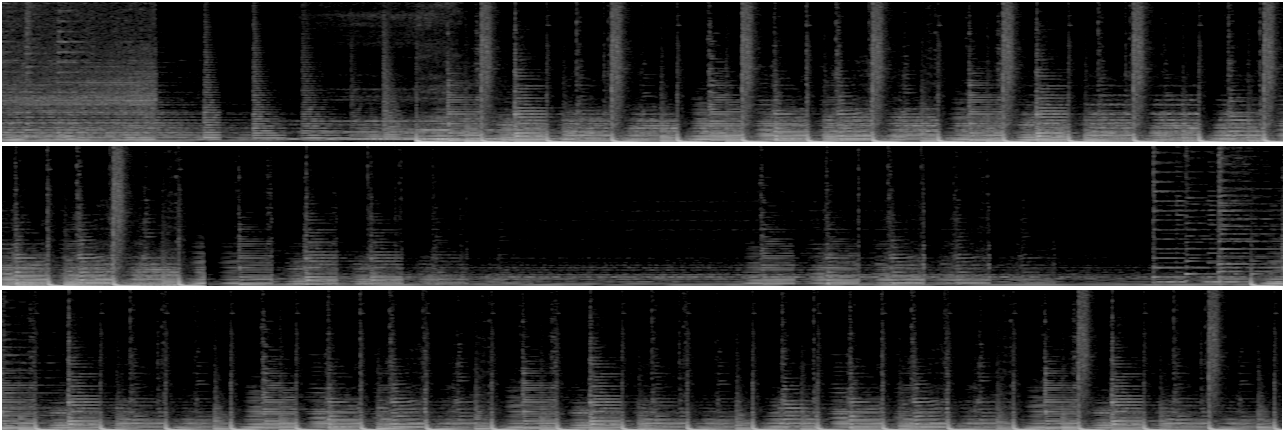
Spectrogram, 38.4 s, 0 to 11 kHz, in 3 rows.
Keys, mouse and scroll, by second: 6.0-7.3 shift+drag, 8.3-11.3 ctrl+drag, 11.0 ctrl+right click, 11.0 ctrl+right click, 12.2 click, 13.1 ctrl+a, 14.5-19.5 typing, 21.2 space, 23.2 ctrl+space, 24.7-29.6 drag, 29.7 space, 31.0 shift+click, 32.2 l, 32.6-37.1 drag, 37.1 space, 38.1 shift+click.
